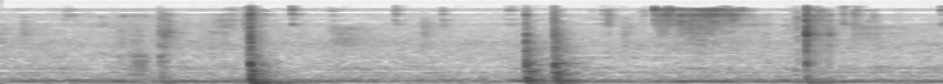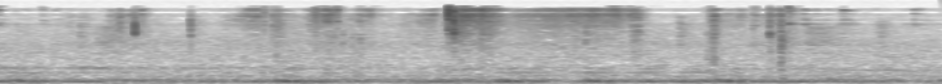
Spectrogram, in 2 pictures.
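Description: Smartphone packaging being handled: a cardboard box and paper sleeves rubbing and rustling, with a few sharp knocks, the loudest a little over a second in and others near three and four seconds. A steady low hum runs underneath.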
